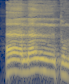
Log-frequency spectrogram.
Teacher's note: وحفص يسقط الهمزة الأولى في المواضع كلها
